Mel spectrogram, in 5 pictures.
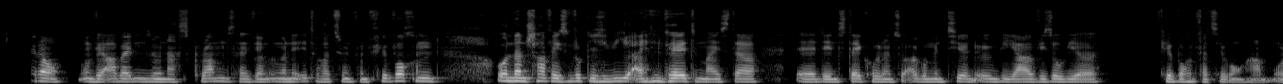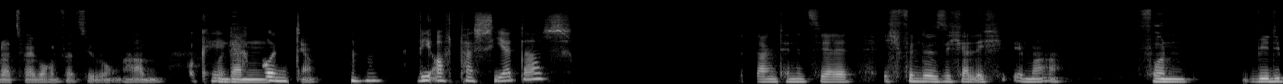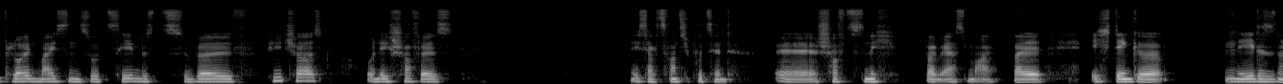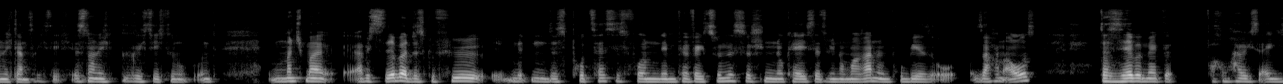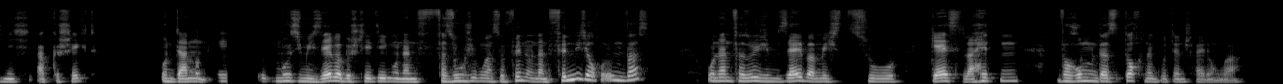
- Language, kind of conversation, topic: German, advice, Wie blockiert mich Perfektionismus bei der Arbeit und warum verzögere ich dadurch Abgaben?
- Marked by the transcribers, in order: laughing while speaking: "ein"; in English: "deployen"; other background noise; laughing while speaking: "gaslighten"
